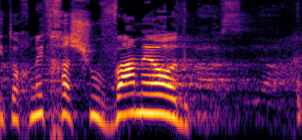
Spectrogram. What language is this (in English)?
Hebrew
